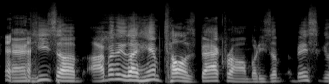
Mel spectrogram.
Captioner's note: laughs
